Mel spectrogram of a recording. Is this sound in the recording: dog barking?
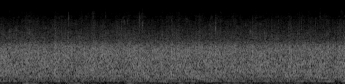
no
